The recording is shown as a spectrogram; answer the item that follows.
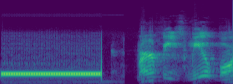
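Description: A single steady electronic tone, like a telephone line tone, held for about a second and cut off sharply, followed by a man's voice.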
